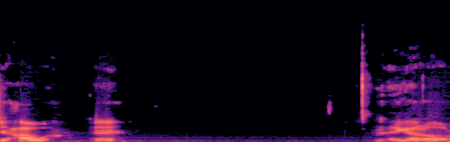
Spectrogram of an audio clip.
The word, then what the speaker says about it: Yahweh: So you see Jehovah, that's not how you pronounce it. All right. It's Yahweh.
